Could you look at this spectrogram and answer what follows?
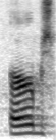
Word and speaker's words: herbs: you know oh yes Archie wants me to say herbs like Martha Stewart does and Archie says herbs without the H stresses me out usually well you know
